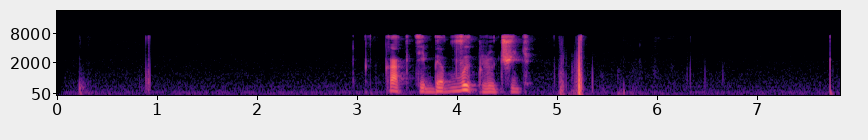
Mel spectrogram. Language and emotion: Russian, angry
